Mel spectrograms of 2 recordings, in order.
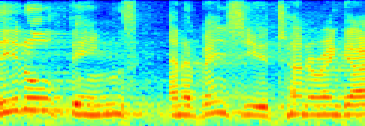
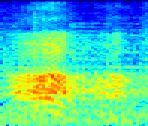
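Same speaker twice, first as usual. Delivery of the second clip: mock pained groan; 6 semitones higher than usual. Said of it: "so much pain and staggering".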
